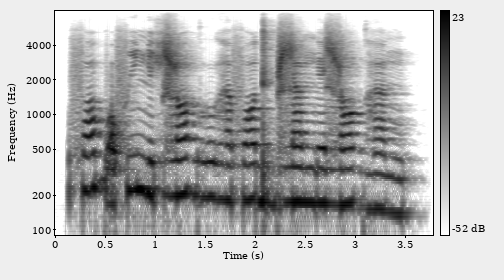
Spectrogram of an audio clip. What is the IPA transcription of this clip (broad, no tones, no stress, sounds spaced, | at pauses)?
f ɔ b ɔ̰ f i ɲ ɐ ç ɮ ɔ ɡʱ u ɦ ɐ f ɔ d ɨ b ɮ ɐ ŋ e ɮ ɔ ɡʱ ɐ ŋ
